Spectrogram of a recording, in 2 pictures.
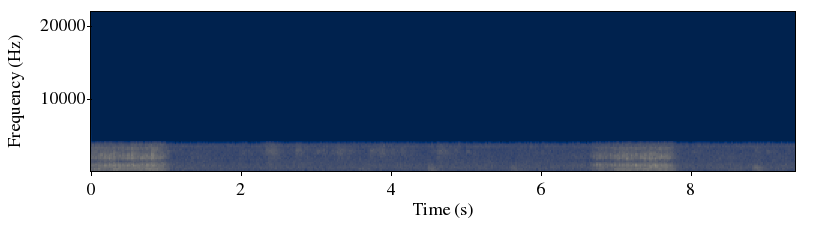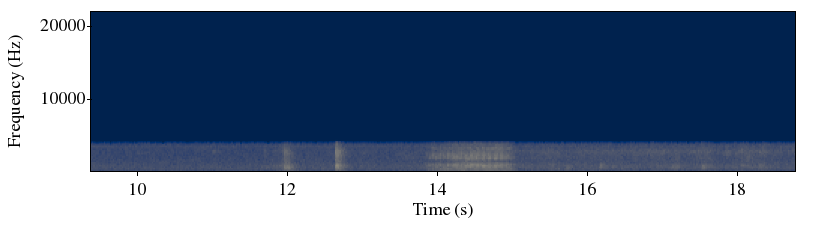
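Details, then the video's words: Sleeping in the kitchen, Lena, a 150-pound, five-year-old Newfoundland bitch, gives three harsh rattling snores roughly every seven seconds. Soft room hum and a couple of brief clicks fill the pauses. "Lena (Neufundländerin) schnarchend - Lena snoring"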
